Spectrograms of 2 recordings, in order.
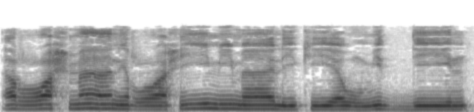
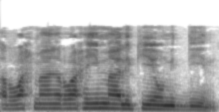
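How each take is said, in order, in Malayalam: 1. ചേരുന്ന ഭാഗത്ത് രണ്ട് വേറിട്ട മീം ശബ്ദങ്ങൾ കേൾക്കുന്നു. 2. ചേരുന്ന ഭാഗത്ത് ഒരു മീം ശബ്ദം മാത്രമേ കേൾക്കുന്നുള്ളൂ. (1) "ഇങ്ങനെയാണ് അവിടെ ചേർത്തി വായിക്കേണ്ടത്" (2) "നമ്മുടെ ഫാത്തിഹയിൽ നിന്ന് ഒരക്ഷരം അതുകൊണ്ട് തന്നെ നഷ്ടപ്പെട്ടു"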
